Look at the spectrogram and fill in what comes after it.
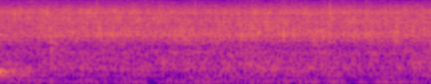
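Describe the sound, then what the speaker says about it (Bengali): Steady, even sizzle of garlic and ginger frying in hot oil, a continuous crackling hiss with no voices. "রসুন আর আদাটা মোটামুটি ভাজা ভাজা হয়ে এলে"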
